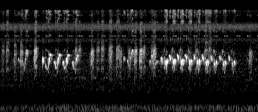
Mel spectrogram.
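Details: Sooty-headed bulbul, wild, at a trapping spot, reacting angrily to an approaching rival; two clusters of rapid chattering chirps, the second longer and louder, with faint clicking sounds between them and low background rumble.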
